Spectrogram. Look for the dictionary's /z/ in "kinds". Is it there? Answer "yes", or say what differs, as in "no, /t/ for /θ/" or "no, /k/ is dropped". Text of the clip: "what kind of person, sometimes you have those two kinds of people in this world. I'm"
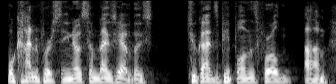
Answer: yes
